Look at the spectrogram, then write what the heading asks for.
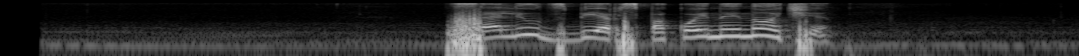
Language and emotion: Russian, positive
